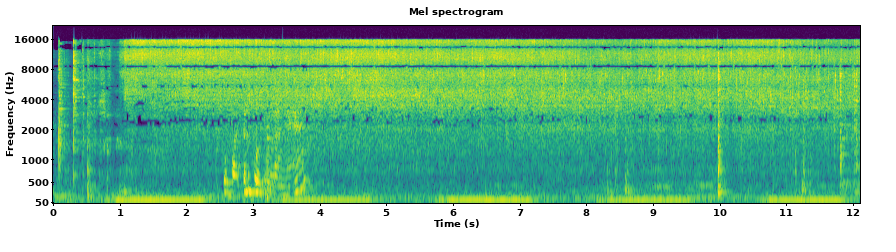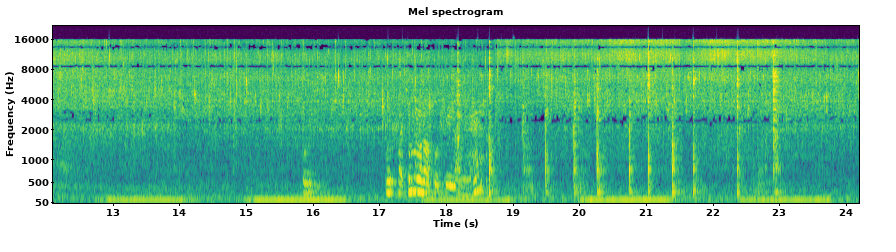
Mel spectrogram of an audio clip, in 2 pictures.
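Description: Melting butter sizzles and hisses steadily in a hot pan.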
